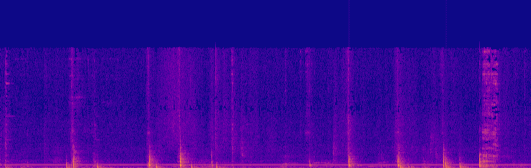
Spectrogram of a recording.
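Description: Kitchen knife dicing potatoes on a cutting board: about a dozen sharp, irregular chops with short pauses between them, over a steady hum.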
